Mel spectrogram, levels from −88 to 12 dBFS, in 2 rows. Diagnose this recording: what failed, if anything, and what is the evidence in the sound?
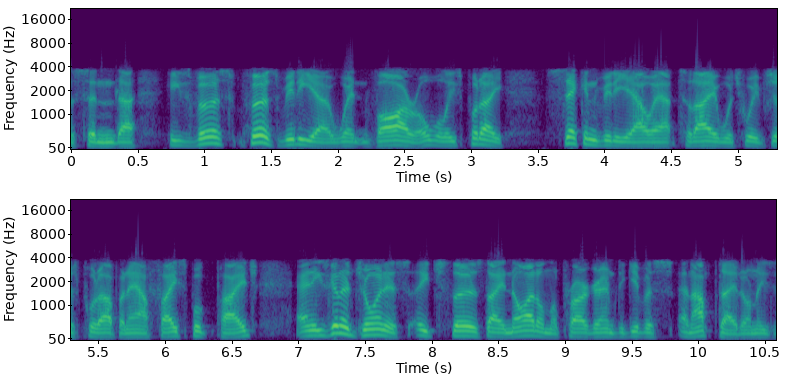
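Nothing failed in this recording.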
